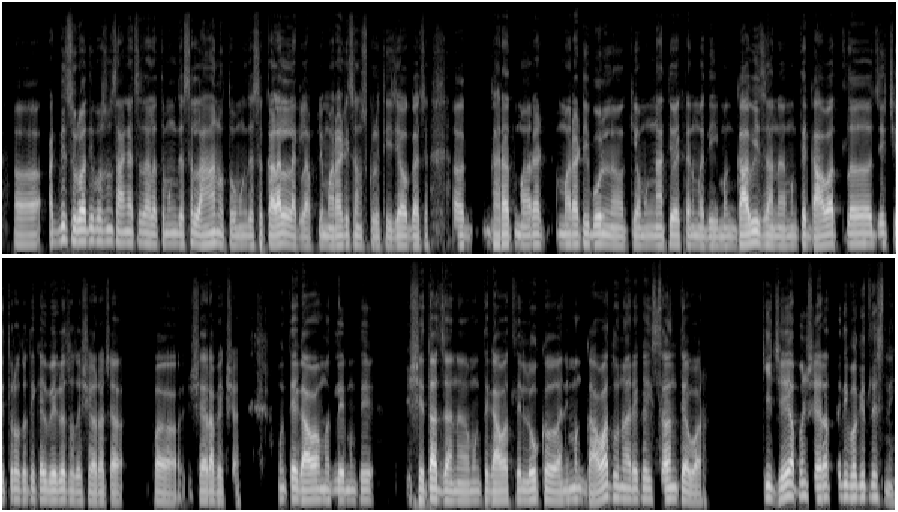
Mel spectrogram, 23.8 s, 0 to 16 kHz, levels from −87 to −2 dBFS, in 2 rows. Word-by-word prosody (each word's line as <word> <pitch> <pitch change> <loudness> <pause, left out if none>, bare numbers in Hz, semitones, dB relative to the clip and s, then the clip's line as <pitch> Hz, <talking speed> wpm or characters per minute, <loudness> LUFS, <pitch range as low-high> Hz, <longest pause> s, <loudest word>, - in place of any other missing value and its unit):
अ, - - -6 0.4
अगदी 120 +8 -1
सुरुवातीपासून 130 -1 +2
सांगायचं 120 -1 -2
झालं 110 -2 0
तर - - -5
मग 110 0 -4
जसं 105 +2 -3
लहान 105 +2 +2
होतो, 95 -3 -5
मग 95 +1 -6
जसं 95 +3 -4
कळायला 105 +2 +6
लागलं, 95 -2 -2
आपली 95 +3 -8
मराठी 95 +1 -1
संस्कृती, 90 -2 -6
जेव्हा 95 +1 +1
घरच्या 90 - -10 0.4
अ, 100 - +1 0.4
घरात 105 -1 +1
मरा 100 +2 0 0.4
मराठी 105 +1 +1
बोलणं 100 -3 +1
किंवा 95 +1 -3
मग 95 - -6
नातेवाईकांमध्ये 95 -1 -1
मग 95 0 -5
गावी 105 +4 +6
जाणं, 95 -2 -2
मग 95 +1 -6
ते 105 - 0
गावातलं 110 +3 +2
जे 110 +1 -2
चित्र 110 0 -5
होतं 110 -1 -1
ते 110 - -4
काही 110 +1 +1
वेगळंच 105 +1 +2
होतं 95 -2 -3
शहराच्या 90 0 -1 0.5
अ, 90 -3 +1 0.2
शहरापेक्षा. 100 - -1 0.6
मग 115 - -4
ते 120 - +6
गावामधले 105 0 +4
मग 105 0 -5
ते 105 0 -1 0.5
शेतात 110 +1 +5
जाणं, 95 -1 0
मग 100 +1 -5
ते 105 - -1
गावातले 100 +1 +1
लोकं 105 -1 +2
आणि 100 +2 -3
मग 115 0 -3
गावात 95 +9 +4
होणारे 120 -3 0
काही 115 0 -2
सण 115 +2 +3
त्योहार 85 -1 +1 0.8
की 130 - +2
जे 120 +6 +5
आपण 150 0 +3
शहरात 125 +2 +3
कधी 135 +1 -1
बघितलेच 130 0 -1
नाही. 85 -5 -8
105 Hz, 170 wpm, -25 LUFS, 95-110 Hz, 0.8 s, कळायला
